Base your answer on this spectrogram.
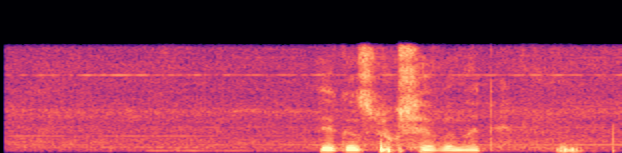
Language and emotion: Russian, neutral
